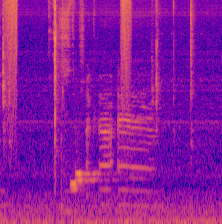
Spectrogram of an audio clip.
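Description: A short electronic chime sounds as a game task completes.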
